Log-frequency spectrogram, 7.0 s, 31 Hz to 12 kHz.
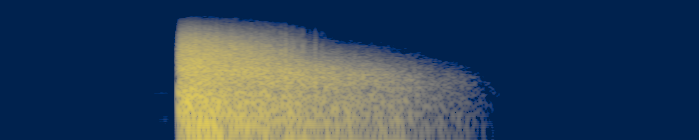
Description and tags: Synthesized Thunder 05
Synthesized using a Korg microKorg
thunder, synthesis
